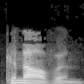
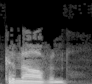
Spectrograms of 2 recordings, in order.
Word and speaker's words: Carnarvon: Well, in England, it's Carnarvon, but in America, it may be slightly different. But in England, it's Carnarvon.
